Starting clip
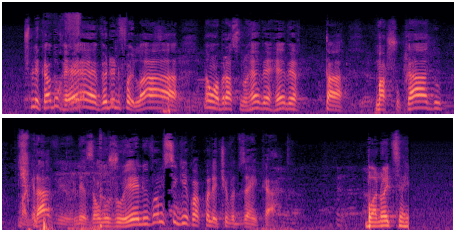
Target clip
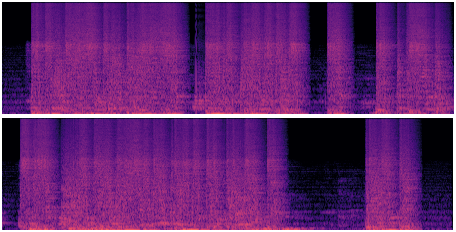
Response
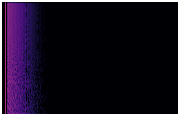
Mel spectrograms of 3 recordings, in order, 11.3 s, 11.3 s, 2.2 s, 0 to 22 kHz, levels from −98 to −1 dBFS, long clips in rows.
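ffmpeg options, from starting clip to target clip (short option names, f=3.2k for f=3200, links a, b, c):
-filter_complex "[0:a]afwtdn=0.0158,aecho=1:1:4.1:0.7,acompressor=threshold=-34dB:ratio=16,aresample=11025,aeval=exprs='(mod(35.5*val(0)+1,2)-1)/35.5':c=same,aresample=44100,asetrate=39289,aresample=44100,atempo=1.12246,acrossover=split=140|3800[a][b][c];[b]aeval=exprs='(mod(141*val(0)+1,2)-1)/141':c=same[d];[a][d][c]amix=inputs=3:normalize=0[e];[1:a]atrim=start_sample=2205,afade=t=out:st=0.21:d=0.01,atrim=end_sample=9702[f];[e][f]afir=irnorm=-1:irlink=0,volume=8dB"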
